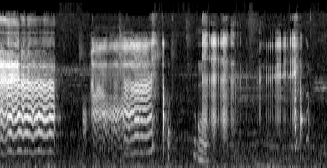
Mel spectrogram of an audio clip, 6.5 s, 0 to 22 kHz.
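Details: 3-day-old newborn who has hiccups, crying: high, wavering cries in short bursts with breaths between; an ordinary infant cry.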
